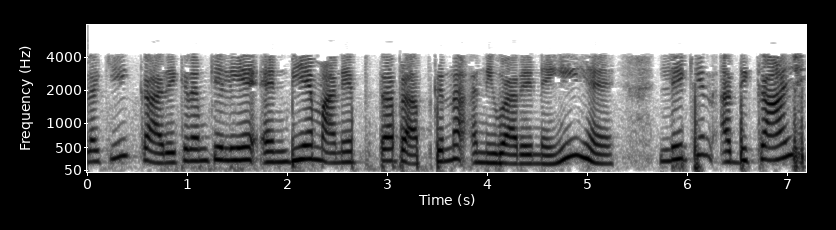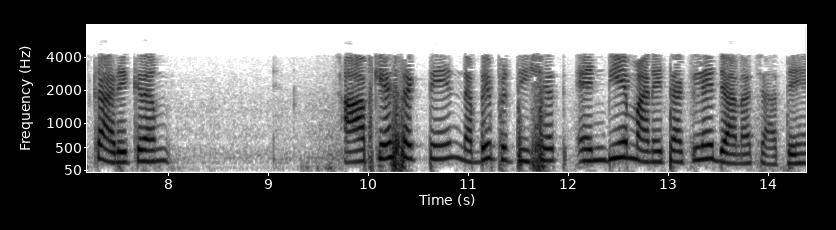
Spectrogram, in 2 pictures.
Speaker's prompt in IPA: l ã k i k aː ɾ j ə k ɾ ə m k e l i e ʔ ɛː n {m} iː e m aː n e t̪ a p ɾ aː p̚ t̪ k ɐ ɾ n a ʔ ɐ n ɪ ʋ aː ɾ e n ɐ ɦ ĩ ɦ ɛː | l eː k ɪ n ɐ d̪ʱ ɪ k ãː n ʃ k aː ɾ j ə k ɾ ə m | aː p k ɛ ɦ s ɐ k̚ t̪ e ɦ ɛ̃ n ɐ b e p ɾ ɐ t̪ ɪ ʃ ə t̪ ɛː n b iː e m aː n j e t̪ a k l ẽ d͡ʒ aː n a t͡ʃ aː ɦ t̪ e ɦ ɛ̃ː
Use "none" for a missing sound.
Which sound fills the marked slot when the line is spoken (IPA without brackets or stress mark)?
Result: b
